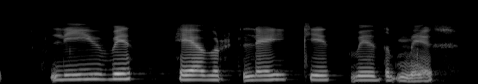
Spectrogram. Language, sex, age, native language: Icelandic, male, 6, Icelandic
